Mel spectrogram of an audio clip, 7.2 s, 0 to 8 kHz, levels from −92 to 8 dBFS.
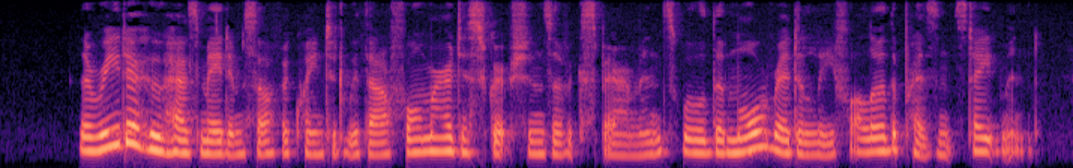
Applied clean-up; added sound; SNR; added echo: none; none; none; none.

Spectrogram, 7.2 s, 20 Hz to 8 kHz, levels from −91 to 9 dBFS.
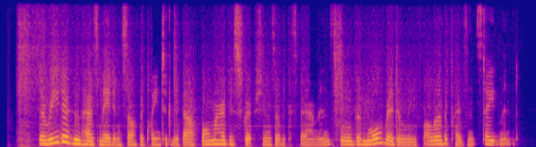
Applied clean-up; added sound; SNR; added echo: neural mask model RNNoise.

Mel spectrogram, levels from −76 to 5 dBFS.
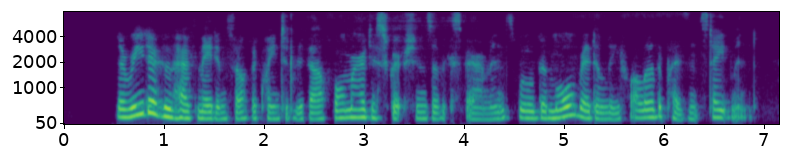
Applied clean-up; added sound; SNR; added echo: neural mask model Resemble Enhance denoiser.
